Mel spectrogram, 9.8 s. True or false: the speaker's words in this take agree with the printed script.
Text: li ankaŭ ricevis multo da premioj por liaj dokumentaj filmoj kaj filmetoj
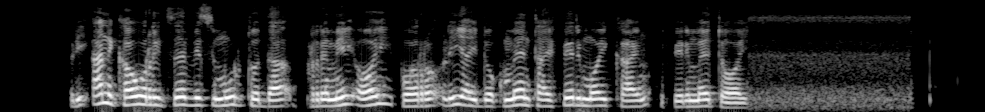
true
